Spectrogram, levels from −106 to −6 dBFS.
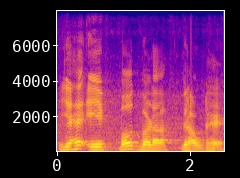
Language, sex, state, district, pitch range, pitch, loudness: Hindi, male, Punjab, Fazilka, 140-160 Hz, 145 Hz, -14 LUFS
